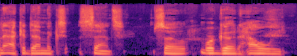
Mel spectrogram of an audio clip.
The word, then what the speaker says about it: Haole: So the term is Haole. – Haole.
